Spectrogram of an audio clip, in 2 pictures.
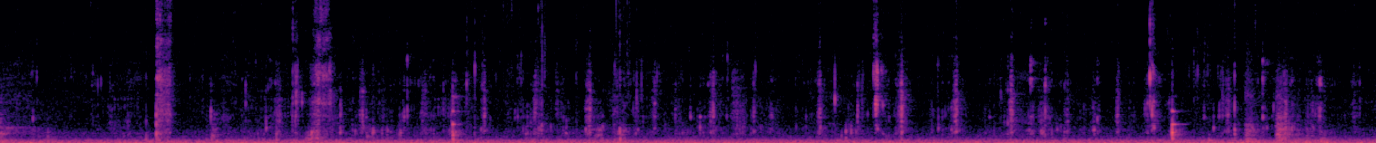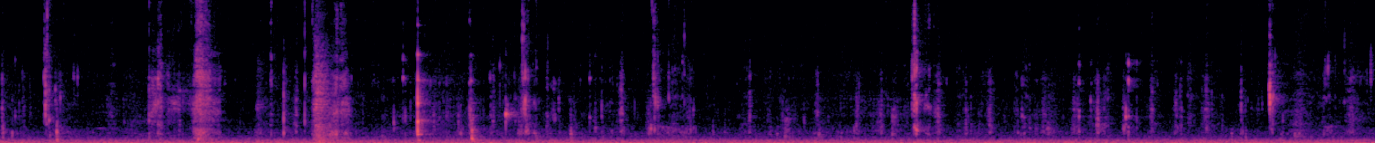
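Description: A person chewing a mouthful of beef and rice up close, with scattered short, sharp clicks over a steady low hum.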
